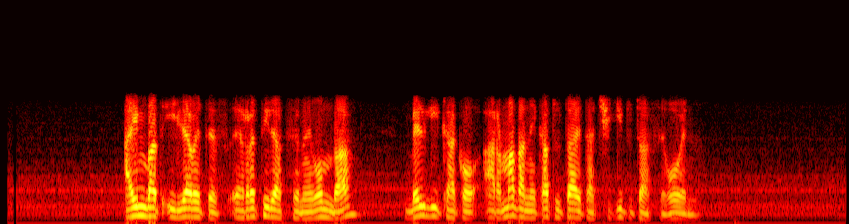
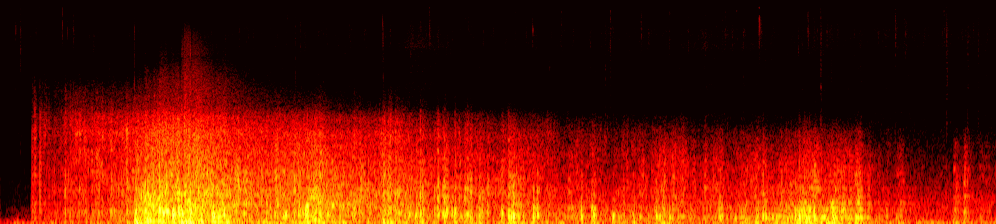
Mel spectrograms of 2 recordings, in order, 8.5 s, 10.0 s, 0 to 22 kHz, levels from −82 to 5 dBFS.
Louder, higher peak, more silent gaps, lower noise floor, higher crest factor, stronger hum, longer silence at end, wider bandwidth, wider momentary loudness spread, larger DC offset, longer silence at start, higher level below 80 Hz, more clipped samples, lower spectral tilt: about the same, -20 LUFS vs -19 LUFS; about the same, -2 dBFS vs 0 dBFS; neither; first, -49 dBFS vs -39 dBFS; about the same, 20 dB vs 18 dB; neither; first, 1.5 s vs 0 s; second, 4 kHz vs 5.8 kHz; second, 11 LU vs 23 LU; neither; first, 1.25 s vs 0.15 s; second, -58 dBFS vs -24 dBFS; neither; about the same, -11 dB/octave vs -10.5 dB/octave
